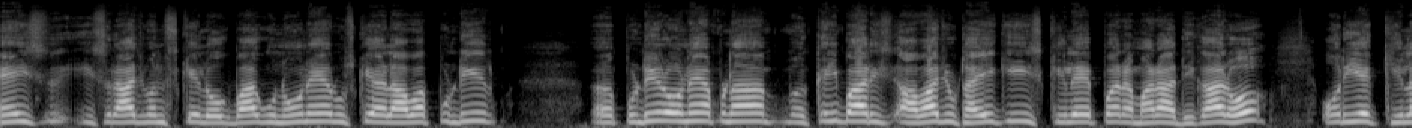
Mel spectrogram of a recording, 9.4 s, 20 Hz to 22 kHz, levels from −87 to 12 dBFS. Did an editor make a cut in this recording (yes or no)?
no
